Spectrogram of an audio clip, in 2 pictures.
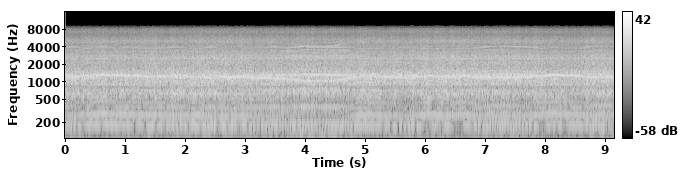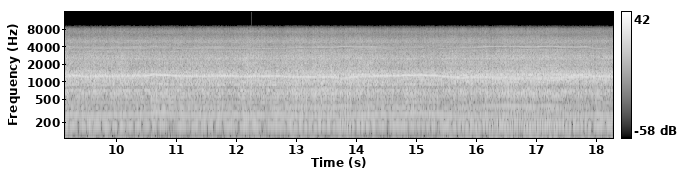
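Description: Drone propellers whine with a steady, slightly wavering high buzz.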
